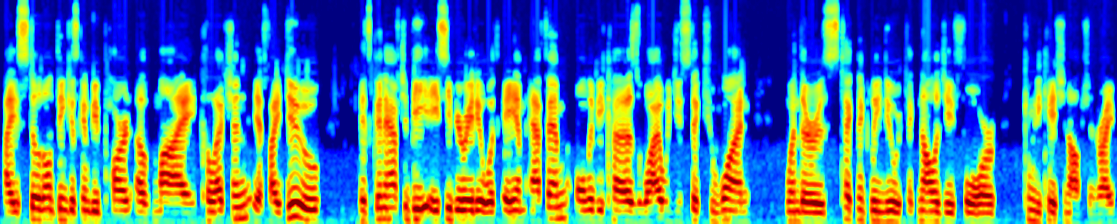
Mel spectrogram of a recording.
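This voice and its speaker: A man's voice: a little high, little pitch movement, fairly quick, slight background noise. A man talking casually as a vlogger during a field test of radio gear, in slightly muffled audio.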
